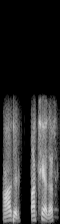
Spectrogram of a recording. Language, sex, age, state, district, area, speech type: Nepali, male, 30-45, West Bengal, Jalpaiguri, rural, conversation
